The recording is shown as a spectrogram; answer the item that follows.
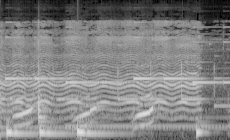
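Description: Live traditional Javanese ebeg accompaniment music. Steady low gong-like tones sit under it, sliding notes rise in pitch two to three times a second, and a high, wavering, buzzy melody runs above.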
